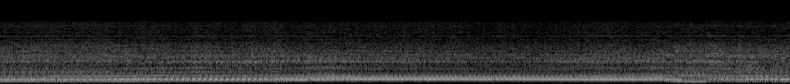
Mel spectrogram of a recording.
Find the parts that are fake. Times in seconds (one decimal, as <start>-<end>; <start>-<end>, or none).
none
